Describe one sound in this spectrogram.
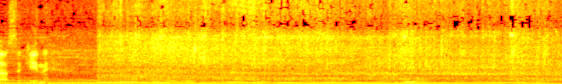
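A lawn mower engine runs with a steady whirring drone.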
